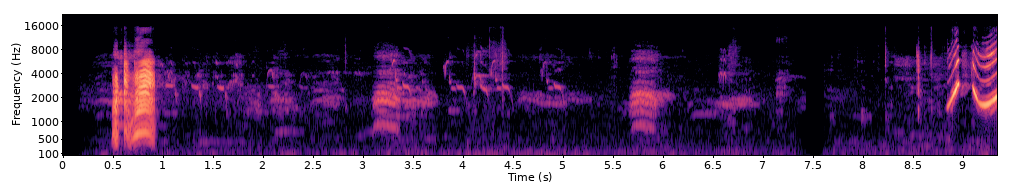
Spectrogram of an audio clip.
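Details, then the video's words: Pet parrot giving a few scattered calls: a loud harsh squawk, then softer chattering and raspy notes with long silences, ending on a sharp rising whistle. "Cute Parrot Mithu Sounds"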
